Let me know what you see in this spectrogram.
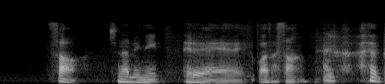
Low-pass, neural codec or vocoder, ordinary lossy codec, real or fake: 7.2 kHz; codec, 16 kHz, 1 kbps, FunCodec, trained on LibriTTS, 50 frames a second; none; fake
